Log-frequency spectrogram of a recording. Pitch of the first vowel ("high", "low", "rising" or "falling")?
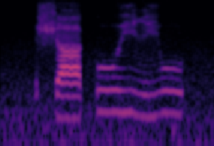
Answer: low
